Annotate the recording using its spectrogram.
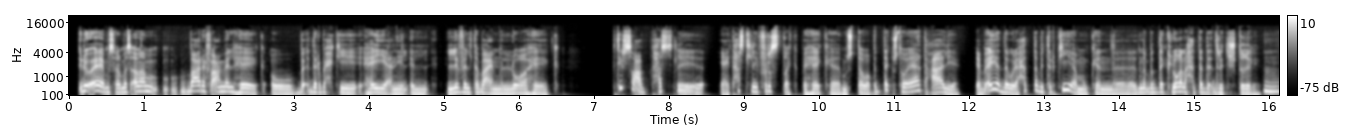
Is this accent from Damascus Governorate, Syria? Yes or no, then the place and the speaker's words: no; Idlib, Idlib Governorate, Syria; moved away as an adult; now in Germany; أنا من مدينة إدلب في سوريا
